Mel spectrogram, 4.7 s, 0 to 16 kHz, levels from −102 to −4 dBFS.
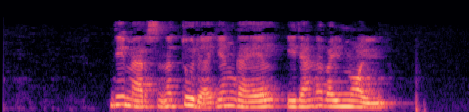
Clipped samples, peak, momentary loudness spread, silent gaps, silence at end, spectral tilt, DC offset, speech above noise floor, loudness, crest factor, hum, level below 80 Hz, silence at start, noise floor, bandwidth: under 0.1%; -6 dBFS; 7 LU; none; 0.5 s; -7 dB/octave; under 0.1%; 50 dB; -23 LUFS; 18 dB; none; -62 dBFS; 1.1 s; -72 dBFS; 7.8 kHz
